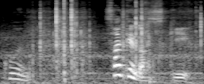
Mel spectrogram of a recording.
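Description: A plastic packet crinkles.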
